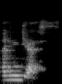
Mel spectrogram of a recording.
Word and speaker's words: Menges: And it's a G, not a J, right? Menges.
